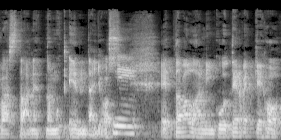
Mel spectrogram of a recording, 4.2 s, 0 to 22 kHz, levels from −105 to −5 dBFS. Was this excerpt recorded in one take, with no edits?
yes; 0 cuts

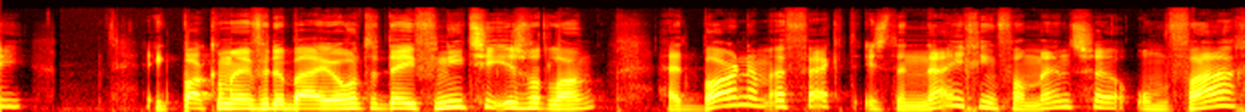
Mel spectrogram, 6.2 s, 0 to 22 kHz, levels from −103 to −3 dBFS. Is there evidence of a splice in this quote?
no; 0 cuts

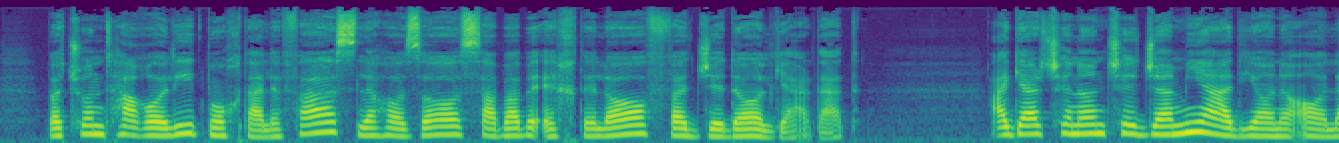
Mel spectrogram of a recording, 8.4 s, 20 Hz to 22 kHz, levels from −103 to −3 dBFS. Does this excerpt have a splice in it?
no; 0 cuts

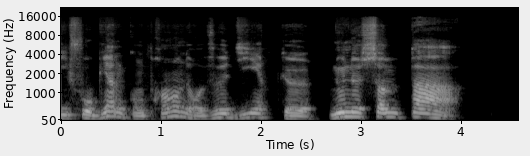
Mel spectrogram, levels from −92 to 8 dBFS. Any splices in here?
yes; 1 cut; at 2.6 s

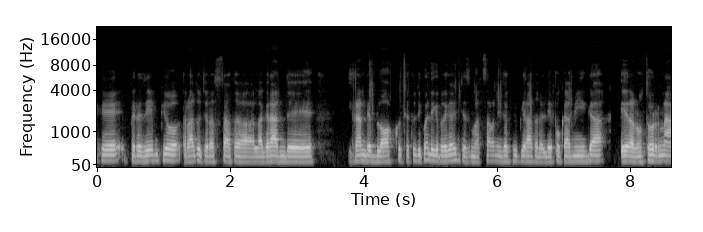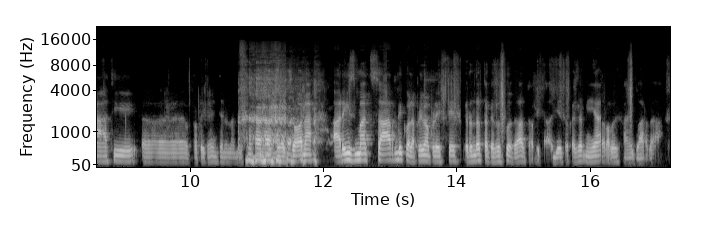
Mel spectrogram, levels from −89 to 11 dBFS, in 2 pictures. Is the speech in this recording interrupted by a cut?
yes; 3 cuts; at 7.7 s, 14.1 s, 16.2 s

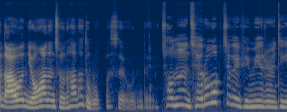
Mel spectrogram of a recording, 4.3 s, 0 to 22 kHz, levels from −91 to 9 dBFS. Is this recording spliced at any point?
no; 0 cuts

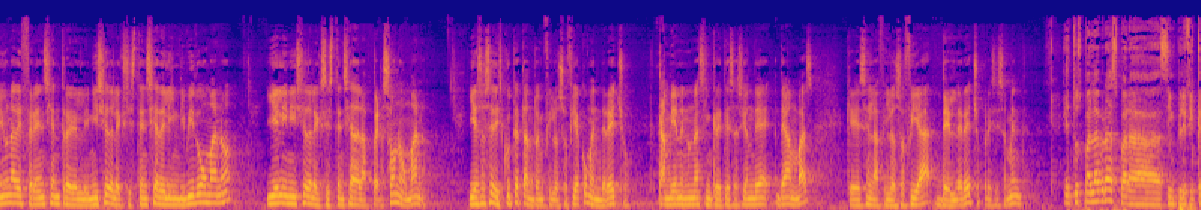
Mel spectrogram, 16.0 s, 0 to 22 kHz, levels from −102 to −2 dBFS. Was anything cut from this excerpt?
no; 0 cuts

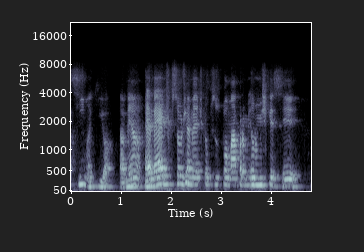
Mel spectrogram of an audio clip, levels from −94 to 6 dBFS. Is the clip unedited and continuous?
no; 2 cuts; at 1.5 s, 3.6 s

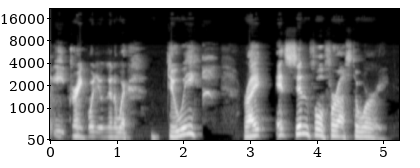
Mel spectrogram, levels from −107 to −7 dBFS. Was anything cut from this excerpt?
yes; 1 cut; at 2.3 s

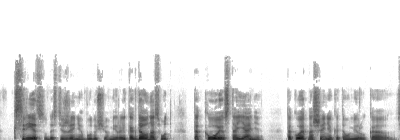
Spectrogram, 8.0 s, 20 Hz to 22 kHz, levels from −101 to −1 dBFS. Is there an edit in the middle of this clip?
no; 0 cuts

